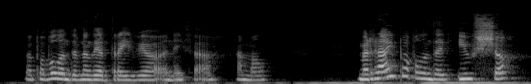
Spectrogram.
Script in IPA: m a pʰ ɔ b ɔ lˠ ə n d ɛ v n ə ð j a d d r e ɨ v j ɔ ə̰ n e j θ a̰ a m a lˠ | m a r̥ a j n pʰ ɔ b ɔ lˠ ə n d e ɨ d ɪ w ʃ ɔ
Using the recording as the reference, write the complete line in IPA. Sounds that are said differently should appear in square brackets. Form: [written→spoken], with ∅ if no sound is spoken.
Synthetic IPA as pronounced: m a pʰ ɔ b ɔ lˠ ə n d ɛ v n ə ð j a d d r e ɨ v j ɔ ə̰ n e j θ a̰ a m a lˠ | m a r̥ a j n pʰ ɔ b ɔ lˠ ə n d e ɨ d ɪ w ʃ ɔ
